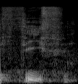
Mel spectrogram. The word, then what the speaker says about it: thief: Everybody say thief. T-E-E. We hear that long E, don't we? So it's going to be a long E sound.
